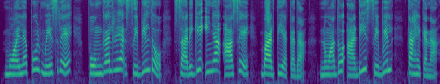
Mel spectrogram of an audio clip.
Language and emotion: Santali, happy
